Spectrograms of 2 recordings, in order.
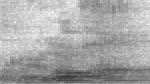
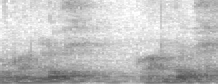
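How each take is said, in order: First: "reloj" ending in an audible ch sound, slowly; throaty ch ending. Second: "reloj" with its final ch lightened, lower; lightened ch ending. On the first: Teacher reminding about the ch, sounded at the end. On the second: Teacher showing how ch can lighten, soft ending. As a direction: let the end of "reloj" fade lightly. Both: Shown as a demonstration. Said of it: "the ch could lighten".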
